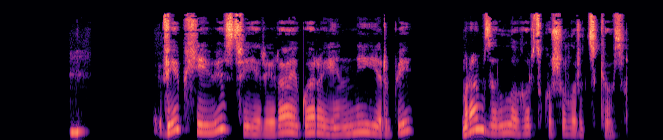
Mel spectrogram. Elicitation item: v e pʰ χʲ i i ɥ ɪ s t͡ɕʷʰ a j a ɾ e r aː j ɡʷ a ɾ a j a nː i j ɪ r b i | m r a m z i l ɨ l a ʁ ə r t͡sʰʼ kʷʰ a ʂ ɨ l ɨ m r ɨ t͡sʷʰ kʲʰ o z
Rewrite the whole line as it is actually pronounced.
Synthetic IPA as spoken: v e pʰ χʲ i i ɥ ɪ z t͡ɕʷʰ a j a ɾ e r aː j ɡʷ a ɾ a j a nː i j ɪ r b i | m r a m z a l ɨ l a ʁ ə r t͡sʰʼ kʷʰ a ʂ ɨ l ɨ r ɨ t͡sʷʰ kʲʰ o z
